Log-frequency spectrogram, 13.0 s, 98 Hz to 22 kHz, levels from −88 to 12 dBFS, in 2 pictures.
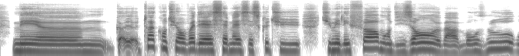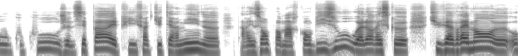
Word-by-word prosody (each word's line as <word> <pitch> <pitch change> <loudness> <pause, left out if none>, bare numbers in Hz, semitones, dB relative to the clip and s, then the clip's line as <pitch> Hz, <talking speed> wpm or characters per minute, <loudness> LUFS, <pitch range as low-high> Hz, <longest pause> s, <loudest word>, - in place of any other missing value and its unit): Mais 165 0 +1
hem, 150 -1 -1
que, - - -2 0.2
heu - - -15
toi 245 0 +1
quand 220 -2 -3
tu 200 - -2
envoies 185 0 +2
des 170 - 0
SMS, 170 -1 +3
est-ce 160 - +1
que 185 - -8
tu 160 -3 -5 0.3
tu 175 - -2
mets 170 - +1
les 160 0 -3
formes 205 0 +2
en 165 - -3
disant, 175 +5 +1
heu, 150 - -4
bah: 140 -2 -2
«Bonjour» 165 +5 -5
ou 155 -1 -7
«Coucou» 185 +7 -10
ou - - -7
je 145 0 -2
ne 130 - -12
sais 160 +5 +1
pas 200 -3 +3
et 155 - +2
puis 160 - -8
une 155 - -7
fois 155 -1 -2
que 140 - -21
tu 155 - -6
termines, 165 +3 0
heu, 135 -2 -2 0.2
par 130 - -8
exemple 155 +3 -1
en 150 - -1
marquant: 140 +3 -2
«Bisous» 180 +9 -1
ou 165 - -1
alors 160 +1 +3
est-ce 160 -1 +5
que 155 -1 -1 0.3
tu 170 - -2
vas 165 0 +5
vraiment, 195 +4 +5
heu, 155 -2 +1
au 165 - -5
165 Hz, 235 wpm, -22 LUFS, 150-180 Hz, 0.3 s, est-ce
